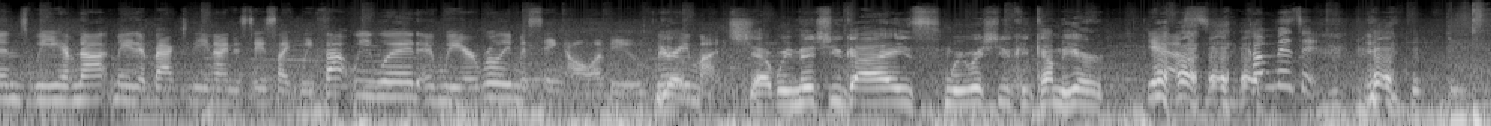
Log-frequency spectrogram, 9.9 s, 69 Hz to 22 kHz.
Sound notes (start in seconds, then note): 7.7 laughs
